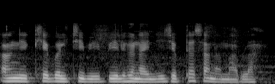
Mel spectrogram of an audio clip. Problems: background sounds at intervals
